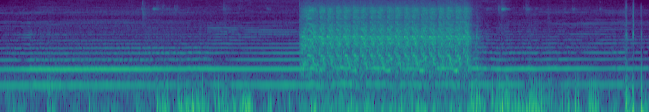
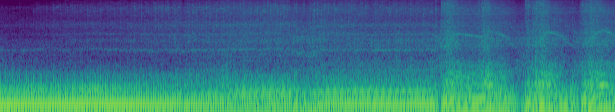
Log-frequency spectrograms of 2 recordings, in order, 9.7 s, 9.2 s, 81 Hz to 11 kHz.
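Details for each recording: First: BMW K100 café racer build, fuel injected: steady fuel pump hum, then a couple of seconds of fast starter cranking that never catches. Fuel can be smelled. No spark because the kill-switch 12 V positive supply, pin 10 on the ignition unit, was left unconnected. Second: BMW K100 four-cylinder café racer build, just started for the first time after the wiring fix: steady, even idle, then sharp clean throttle blips that rise and fall smoothly. Runs healthy with no knocks or misses.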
